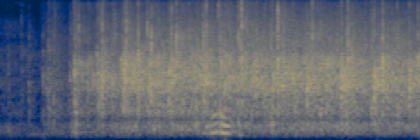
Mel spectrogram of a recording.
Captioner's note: audience applause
